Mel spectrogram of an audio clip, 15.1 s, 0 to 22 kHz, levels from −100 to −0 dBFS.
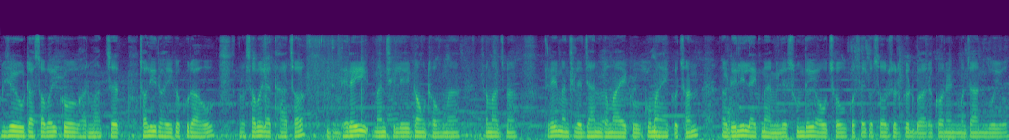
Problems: constant background noise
